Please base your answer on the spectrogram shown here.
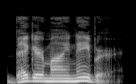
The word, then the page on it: beggar-my-neighbour: British English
